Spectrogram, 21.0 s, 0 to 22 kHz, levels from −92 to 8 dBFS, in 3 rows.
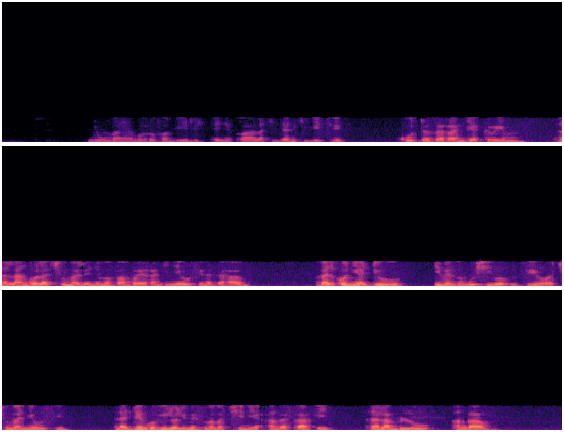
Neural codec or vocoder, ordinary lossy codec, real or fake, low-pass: none; AAC, 16 kbps; real; 7.2 kHz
